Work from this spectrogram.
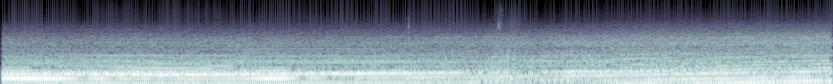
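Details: Car driving on road: steady low droning growl under road rumble, no knocking; worn noisy rear wheel bearing, later replaced.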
